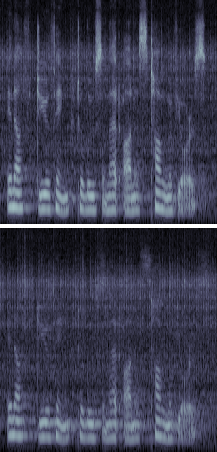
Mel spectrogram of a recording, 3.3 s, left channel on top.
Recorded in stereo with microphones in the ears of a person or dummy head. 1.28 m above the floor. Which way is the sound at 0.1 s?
75° left (ahead or behind).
